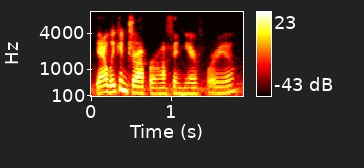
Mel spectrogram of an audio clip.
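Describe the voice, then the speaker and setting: A woman with a slightly low voice plays a tabletop game. She talks casually in character. The audio is a little muffled with faint noise behind it. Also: fairly even intonation, fairly quick, a little mellow. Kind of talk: casual in-character roleplay chat.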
